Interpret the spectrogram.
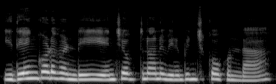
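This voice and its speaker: A woman's voice: fairly high pitch, fairly quick, natural voice. A woman voicing a fussy, irritated middle-aged mother who talks in complaints. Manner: complaining, sharp-tongued.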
